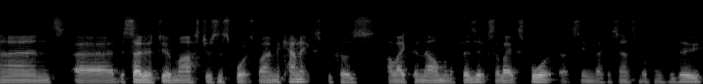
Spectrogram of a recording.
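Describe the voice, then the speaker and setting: A man with a Northern Irish accent and a dark, mellow tone speaks very fast in a monotone, flat intonation with big swings in loudness, the sound dry and close with no echo against a quiet background. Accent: Northern Irish, dense. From Northern Ireland. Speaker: sports performance analyst, guest lecturer. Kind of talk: online guest lecture. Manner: hesitant, many fillers.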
